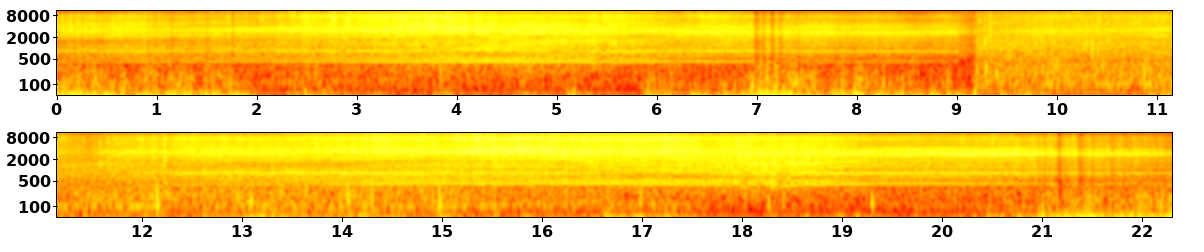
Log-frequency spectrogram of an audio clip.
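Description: Electric whine of an RC truck's HobbyWing XeRun sensored brushless motor and gear drivetrain as the truck drives. The steady whine cuts out for about three seconds in the middle, then resumes and dips briefly in pitch near the end as the truck slows and speeds up again.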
